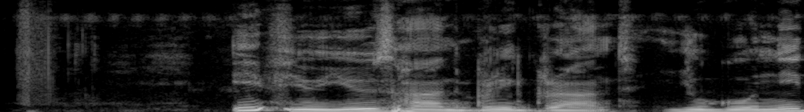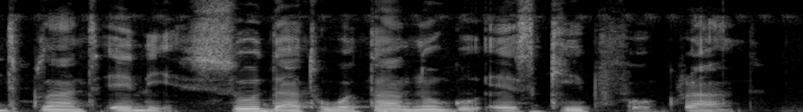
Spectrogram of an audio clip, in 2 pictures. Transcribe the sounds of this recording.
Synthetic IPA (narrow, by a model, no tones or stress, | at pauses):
ifjujuzɦãndbɹik̚ɡɹãndjuɡonidplãntʰɛlisoðatʰwɔtanoɡo̰ʔɛskʰepfɔɡɹãnd̥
